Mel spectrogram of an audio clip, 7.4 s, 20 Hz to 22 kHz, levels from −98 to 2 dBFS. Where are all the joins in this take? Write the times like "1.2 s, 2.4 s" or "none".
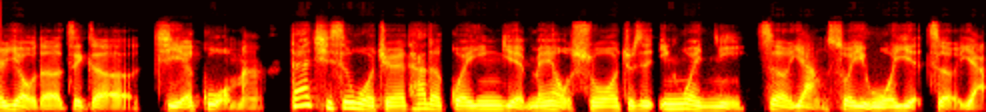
5.6 s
